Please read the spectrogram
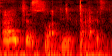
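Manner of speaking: soft breathy whisper, no voice; whispered repeat. Real, not acted. Host whispering her love to the group, whispered. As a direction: hush it like a secret.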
